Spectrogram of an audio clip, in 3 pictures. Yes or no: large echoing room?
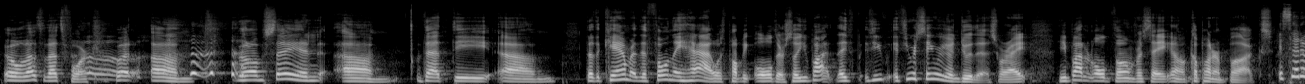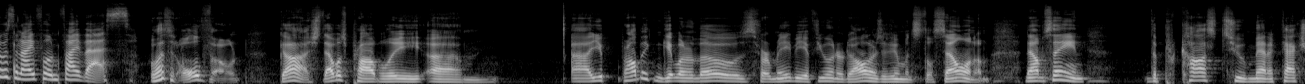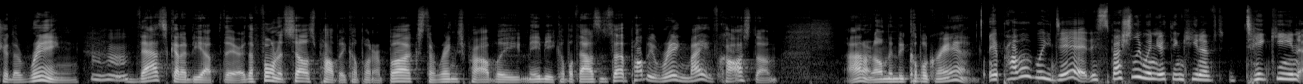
no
